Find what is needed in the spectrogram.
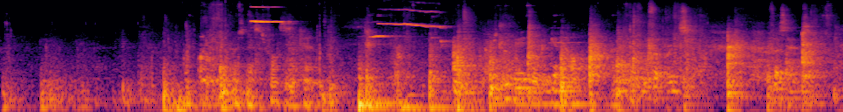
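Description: Hurried footsteps climbing stairs with heavy breathing, the steps irregular and knocking, growing louder about two and a half seconds in.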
